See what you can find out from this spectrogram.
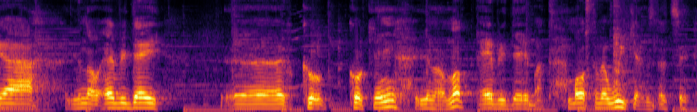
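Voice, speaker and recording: A man's voice: medium pitch, a little mellow. A man from Lithuania with a Lithuanian accent, hosting his cooking channel in English, which is not his first language, searching for words with many ums and restarts. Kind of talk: casual cooking vlog.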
